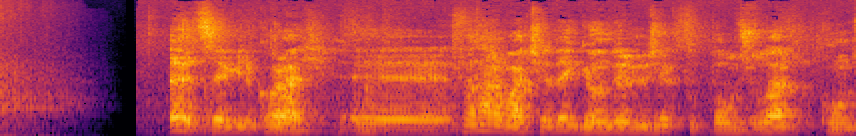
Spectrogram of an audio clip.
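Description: A middle-aged man talks calmly at close range.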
